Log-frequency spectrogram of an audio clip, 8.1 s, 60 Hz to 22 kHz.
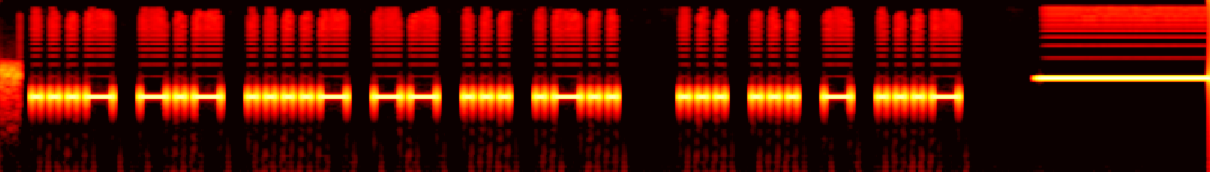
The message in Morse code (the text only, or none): VK4MSL SSTV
